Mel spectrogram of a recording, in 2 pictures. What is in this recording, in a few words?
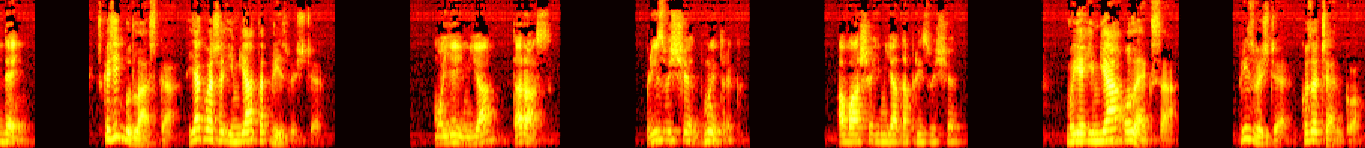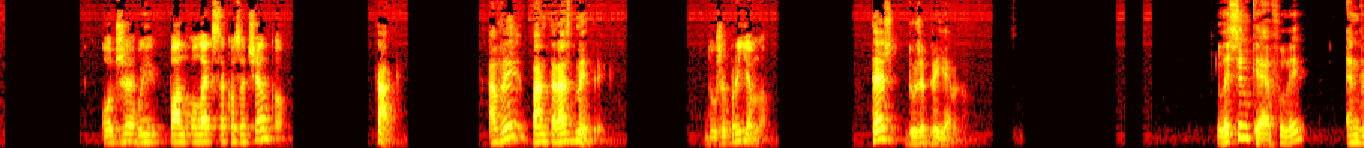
formal conversation, Ukrainian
